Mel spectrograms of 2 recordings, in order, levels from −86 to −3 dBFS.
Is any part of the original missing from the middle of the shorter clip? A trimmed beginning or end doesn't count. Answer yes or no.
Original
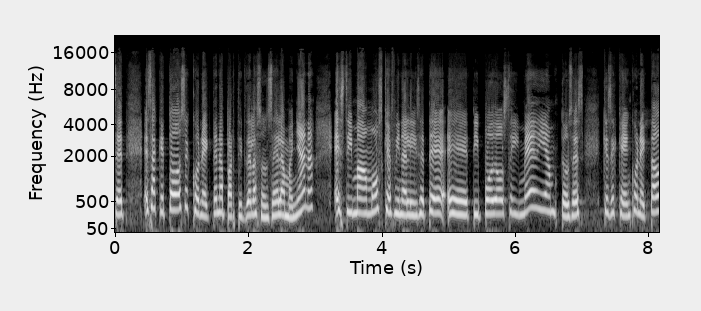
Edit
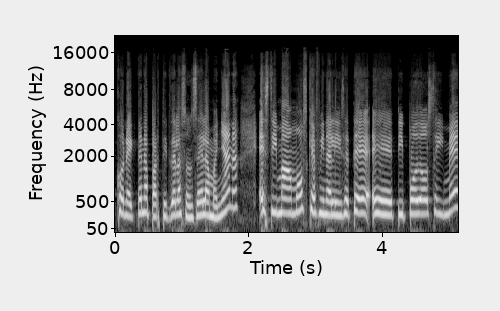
no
